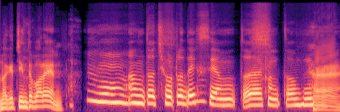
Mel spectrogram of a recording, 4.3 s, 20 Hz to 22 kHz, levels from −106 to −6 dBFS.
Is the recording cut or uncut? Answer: cut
